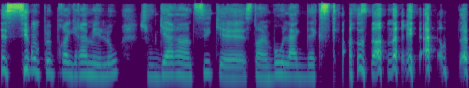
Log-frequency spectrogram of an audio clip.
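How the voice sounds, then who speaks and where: A woman with a Quebec accent speaks at a very slow pace with ordinary pitch variation and big swings in loudness, in a dry, close sound with no echo. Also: medium pitch for a woman. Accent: Québécois French. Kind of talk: casual conversation. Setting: outdoors by a lake.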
